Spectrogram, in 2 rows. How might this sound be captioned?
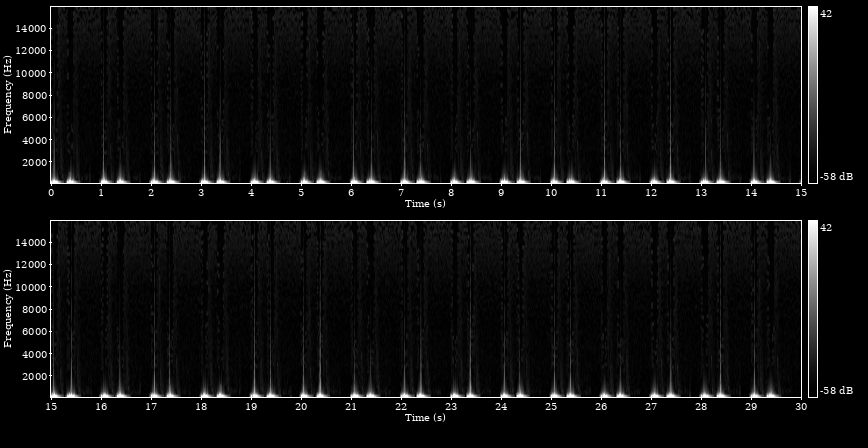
heartbeat-60bpm-limited
A synthesised heartbeat created using MATLAB. Limited using Ableton Live's in-built limiter with 7 dB of gain.
body, heart, heart-beat, heartbeat, human, synthesised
